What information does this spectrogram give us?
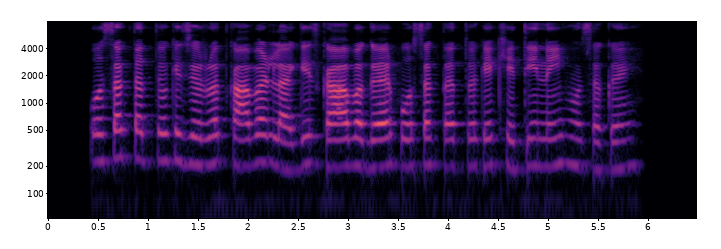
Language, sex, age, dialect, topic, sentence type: Chhattisgarhi, female, 18-24, Central, agriculture, question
